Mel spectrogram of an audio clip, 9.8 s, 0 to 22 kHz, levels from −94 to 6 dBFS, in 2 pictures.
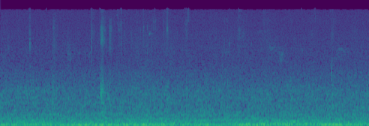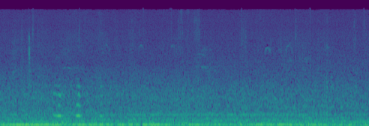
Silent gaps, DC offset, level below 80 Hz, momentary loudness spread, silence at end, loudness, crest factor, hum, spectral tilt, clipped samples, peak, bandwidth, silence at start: none; under 0.1%; -32 dBFS; 6 LU; 0 s; -34 LUFS; 16 dB; none; -6 dB/octave; under 0.1%; -14 dBFS; 16.5 kHz; 0 s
